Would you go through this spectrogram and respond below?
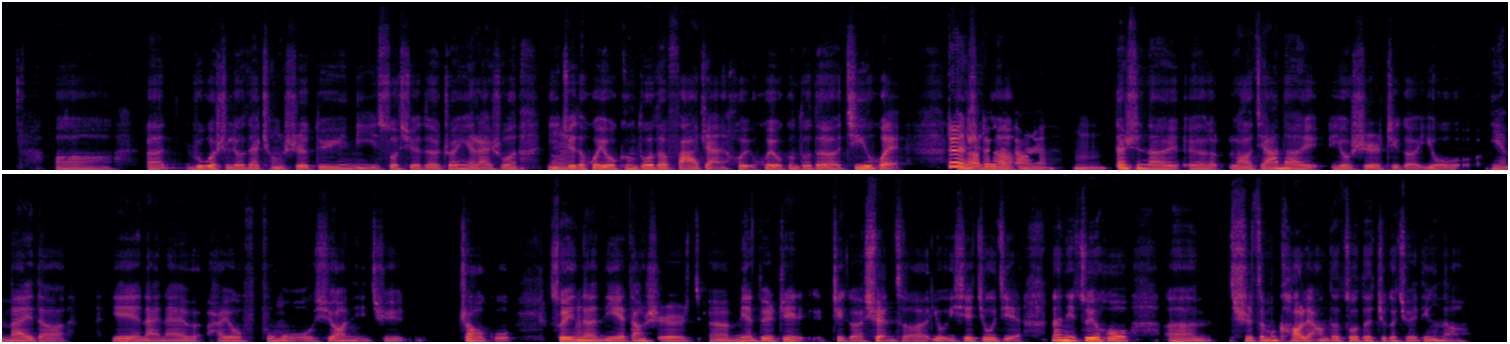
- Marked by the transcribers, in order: other background noise
- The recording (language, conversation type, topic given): Chinese, podcast, 你会选择留在城市，还是回老家发展？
